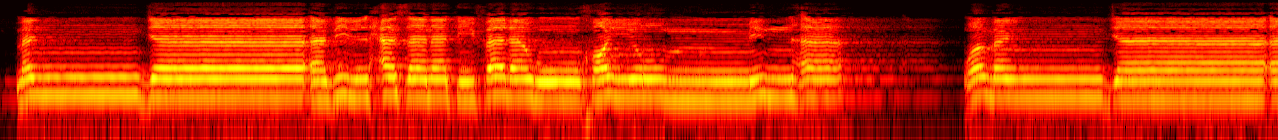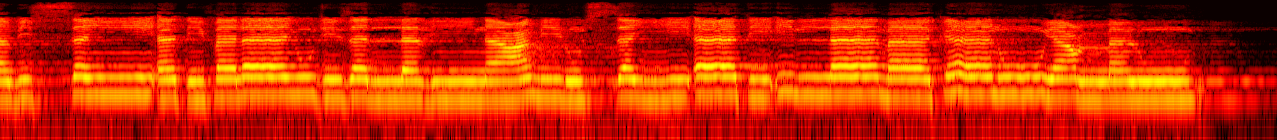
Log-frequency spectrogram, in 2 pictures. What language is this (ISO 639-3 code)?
ara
